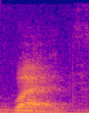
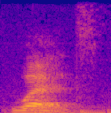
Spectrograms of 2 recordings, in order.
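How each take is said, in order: Both takes have the same delivery.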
